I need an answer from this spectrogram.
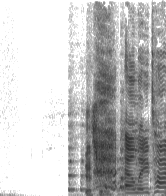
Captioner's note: laugh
